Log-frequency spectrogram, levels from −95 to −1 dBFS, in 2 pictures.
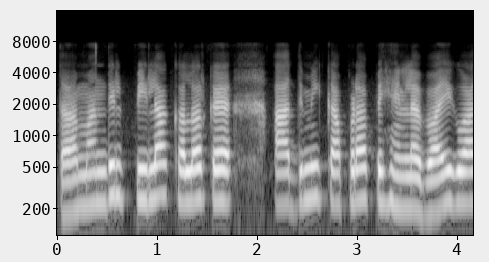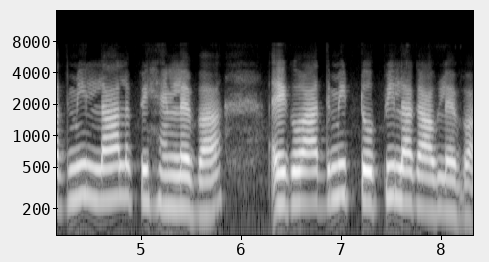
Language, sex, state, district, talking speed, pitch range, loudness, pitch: Bhojpuri, female, Bihar, Muzaffarpur, 135 wpm, 210-245 Hz, -14 LUFS, 225 Hz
